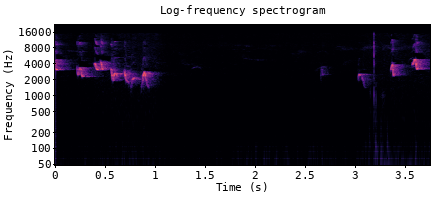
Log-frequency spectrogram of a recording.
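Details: Song of the Sakhalin grasshopper warbler: a rapid, rich phrase of alternating high and low whistles dropping into a rough trill, then silence before the next phrase begins with a sharp click and rising notes.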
